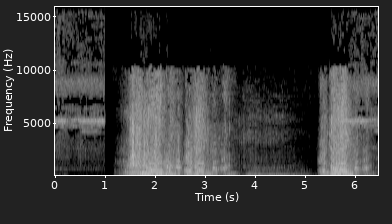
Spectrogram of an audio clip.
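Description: A big cat roaring, a tiger-roar sound effect edited in: one long roar starting about a second in, then a second, shorter roar near the end.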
